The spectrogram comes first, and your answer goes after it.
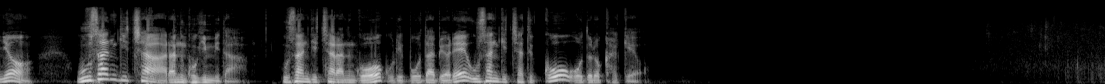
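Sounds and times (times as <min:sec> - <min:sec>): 
speech: 0:00.0 - 0:06.6
rain falling: 0:09.4 - 0:11.0.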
